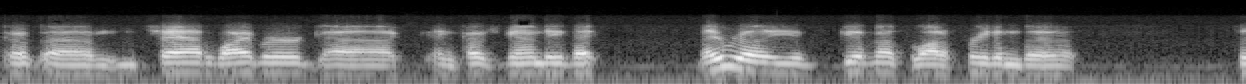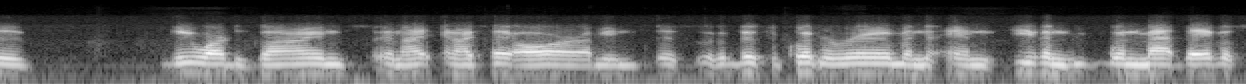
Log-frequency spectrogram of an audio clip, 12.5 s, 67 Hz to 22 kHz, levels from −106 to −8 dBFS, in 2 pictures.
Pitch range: 120-140 Hz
